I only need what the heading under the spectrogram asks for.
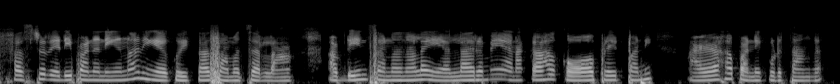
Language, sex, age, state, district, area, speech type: Tamil, female, 60+, Tamil Nadu, Cuddalore, rural, spontaneous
